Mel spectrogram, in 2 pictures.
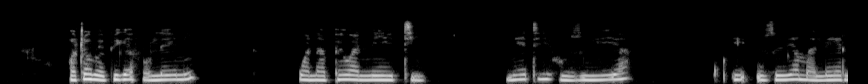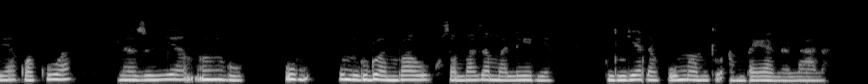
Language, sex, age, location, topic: Swahili, female, 18-24, Kisumu, health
